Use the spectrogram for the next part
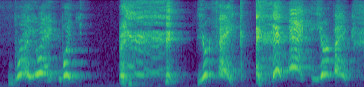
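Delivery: very high, loud squeal through laughter; helpless high-pitched cackling mockery; mocking laughter. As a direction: squeal it in hilarity, calling out a phony. Laughing mockery of fake bold talkers.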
